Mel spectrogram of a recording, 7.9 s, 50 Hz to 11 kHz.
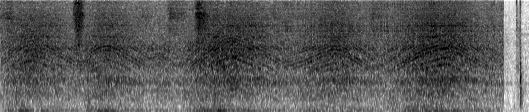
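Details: V8 (owner thinks a 315), completely dead, jump-started using a Stanley FatMax booster: brief cranking, then catches and settles into a rough, uneven idle with a few blips; starts fine off the booster.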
